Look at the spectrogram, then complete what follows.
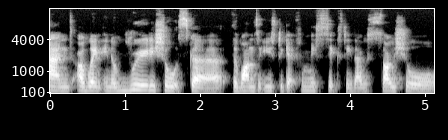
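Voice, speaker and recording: Speaking at a fairly quick pace, a woman with an English accent and a fairly low pitch keeps her intonation fairly even. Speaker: podcast co-host. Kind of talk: casual chat.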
